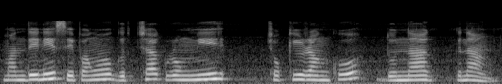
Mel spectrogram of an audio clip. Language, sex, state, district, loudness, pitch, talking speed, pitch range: Garo, female, Meghalaya, South Garo Hills, -16 LUFS, 210 Hz, 85 wpm, 205-240 Hz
